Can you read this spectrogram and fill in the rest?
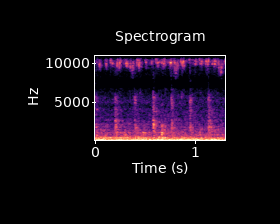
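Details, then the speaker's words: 2012 Ford work van idling, shifted to reverse and forward: fast even knocking several beats a second over low rumbling idle, unchanged with gear; definite engine knock, cause unknown. "you can hear that it um has a knock on it on the uh engine that noise that you are hearing is uh engine noise"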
